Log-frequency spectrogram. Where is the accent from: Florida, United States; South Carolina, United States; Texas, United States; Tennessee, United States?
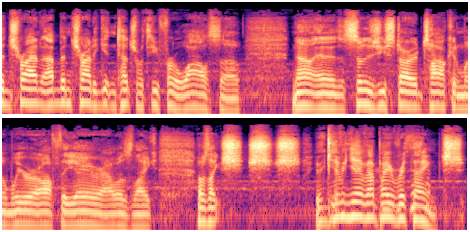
Florida, United States; I'm surprised I could spell that because I'm from Florida. You know, we can't spell anything.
